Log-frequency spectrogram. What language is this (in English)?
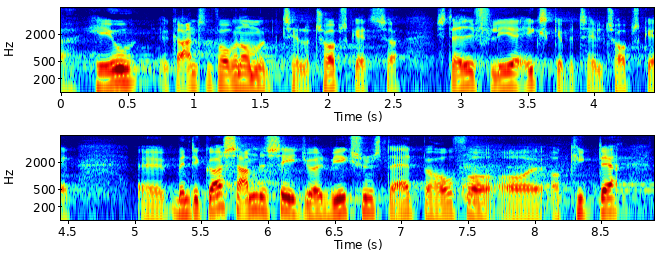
Danish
